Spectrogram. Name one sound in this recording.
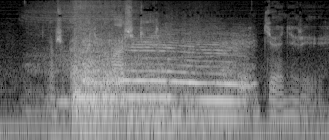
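A large dinosaur lets out a deep, loud roar.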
